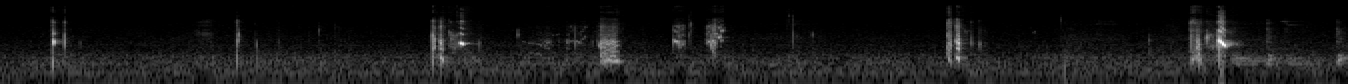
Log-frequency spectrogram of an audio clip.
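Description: Brief sharp catches in the breath recur at irregular gaps in a quiet room, about six or seven in the span; hiccups.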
